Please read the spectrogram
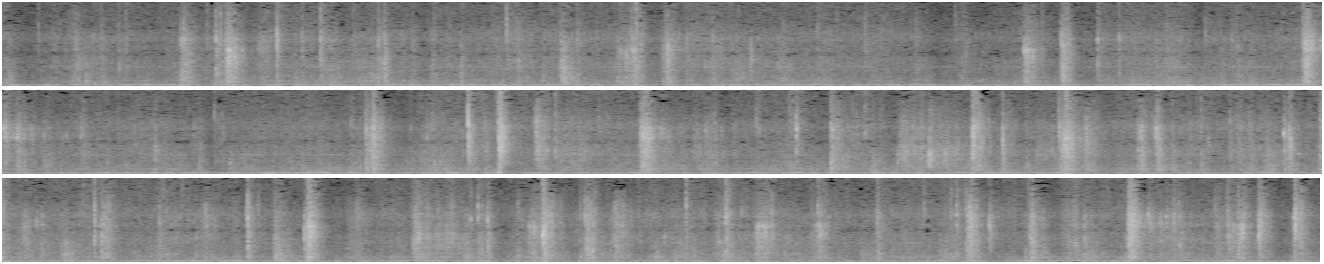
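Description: Tuna being hooked on poles and flung aboard, landing on the deck with sharp knocks and slaps at irregular intervals, several a second at times. Underneath are a steady hum from the boat's engine and the hiss of water spray along the hull.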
